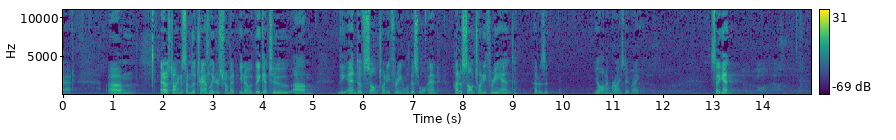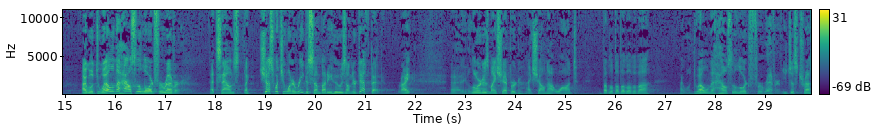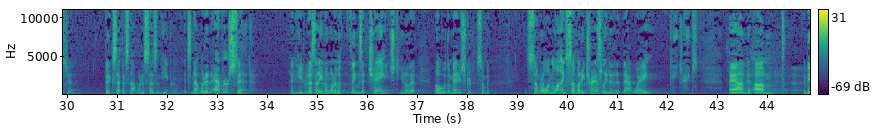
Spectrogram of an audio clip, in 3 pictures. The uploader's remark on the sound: answers questions from the audience.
